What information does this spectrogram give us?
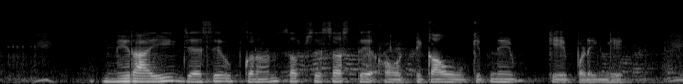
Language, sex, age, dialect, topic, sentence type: Hindi, male, 25-30, Garhwali, agriculture, question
